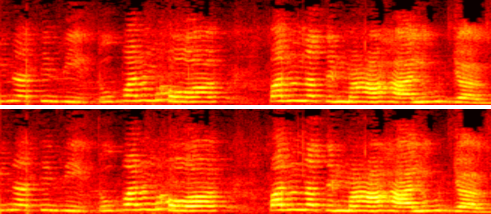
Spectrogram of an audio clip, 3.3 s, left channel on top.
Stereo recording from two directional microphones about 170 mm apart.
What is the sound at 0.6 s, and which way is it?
A woman's voice, 15° left (ahead or behind).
